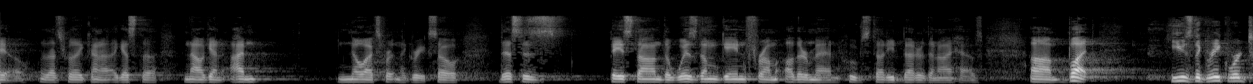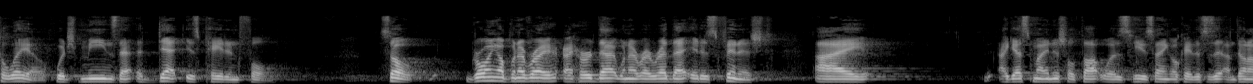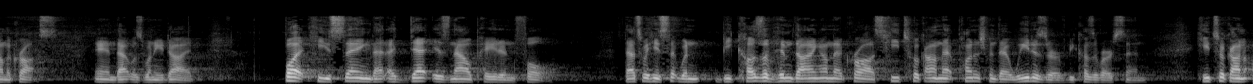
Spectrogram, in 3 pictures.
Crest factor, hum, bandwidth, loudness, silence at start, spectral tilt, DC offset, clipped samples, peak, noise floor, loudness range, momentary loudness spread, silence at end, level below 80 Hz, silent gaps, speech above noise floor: 24 dB; none; 10.5 kHz; -24 LUFS; 0 s; -4.5 dB/octave; under 0.1%; under 0.1%; 0 dBFS; -61 dBFS; 8 LU; 13 LU; 0 s; -80 dBFS; none; 38 dB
